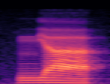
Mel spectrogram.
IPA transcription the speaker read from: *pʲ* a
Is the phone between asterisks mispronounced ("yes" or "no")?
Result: yes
